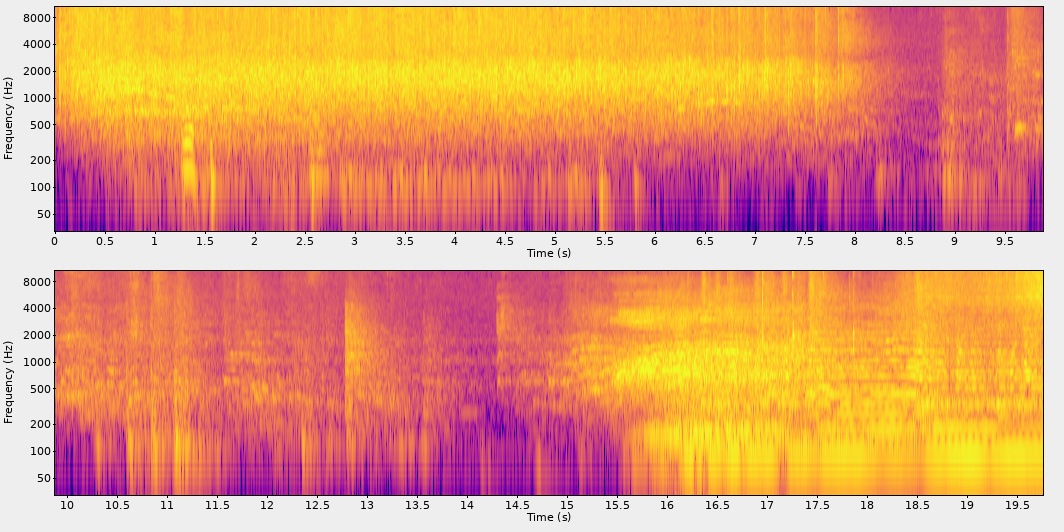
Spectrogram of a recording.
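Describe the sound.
A crowd bursts into loud, dense applause that thins to scattered claps and murmurs, then swells again as voices cheer and shout over the clapping.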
